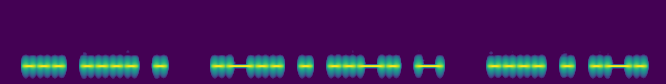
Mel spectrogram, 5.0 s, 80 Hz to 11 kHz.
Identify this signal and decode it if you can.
Morse code, heard as a keyed tone, about 22 wpm, 700 Hz. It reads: SHE LEFT HER
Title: Sentences from Top 1000 Words - Review Part 3 - 22wpm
